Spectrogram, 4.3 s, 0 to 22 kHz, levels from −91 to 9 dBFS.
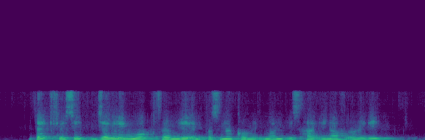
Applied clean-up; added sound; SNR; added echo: neural separator model SepFormer DNS4.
